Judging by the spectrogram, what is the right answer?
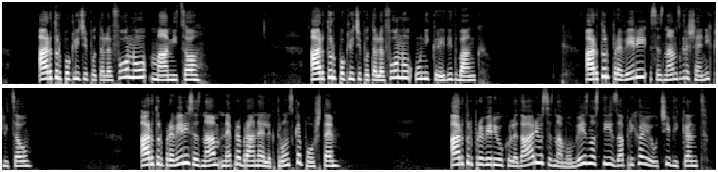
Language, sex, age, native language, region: Slovenian, female, 30-49, Slovenian, Central Slovenia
